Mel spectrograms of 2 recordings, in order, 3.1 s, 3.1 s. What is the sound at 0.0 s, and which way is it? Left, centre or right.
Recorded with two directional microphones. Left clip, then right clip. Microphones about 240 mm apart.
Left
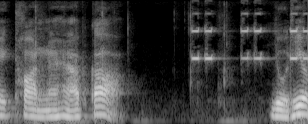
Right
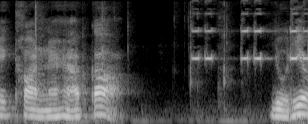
Speech, left.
